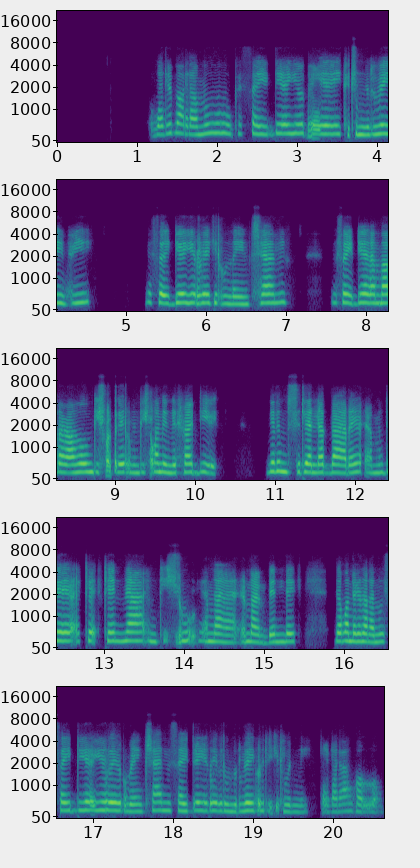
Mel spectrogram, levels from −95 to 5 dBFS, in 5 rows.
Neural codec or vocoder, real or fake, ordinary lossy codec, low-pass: codec, 16 kHz, 0.5 kbps, FreqCodec, larger model; fake; Opus, 32 kbps; 7.2 kHz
